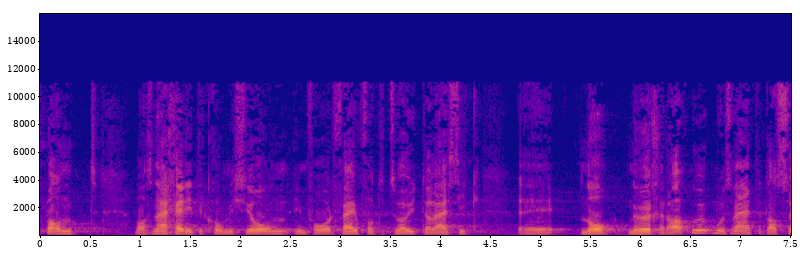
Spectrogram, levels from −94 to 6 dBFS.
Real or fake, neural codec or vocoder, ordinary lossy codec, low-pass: fake; vocoder, 44.1 kHz, 128 mel bands every 512 samples, BigVGAN v2; MP3, 48 kbps; 14.4 kHz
